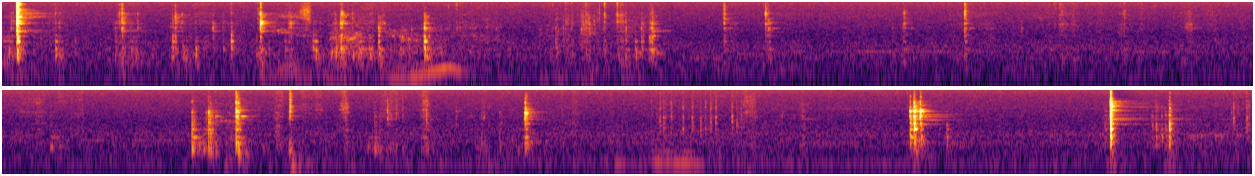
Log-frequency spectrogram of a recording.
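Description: Socket ratchet clicking as the wiper-arm nut is turned, with a quick run of ticks in the first few seconds. There are louder sharp metal clinks of the socket and wiper arm about seven seconds in and again near the end.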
